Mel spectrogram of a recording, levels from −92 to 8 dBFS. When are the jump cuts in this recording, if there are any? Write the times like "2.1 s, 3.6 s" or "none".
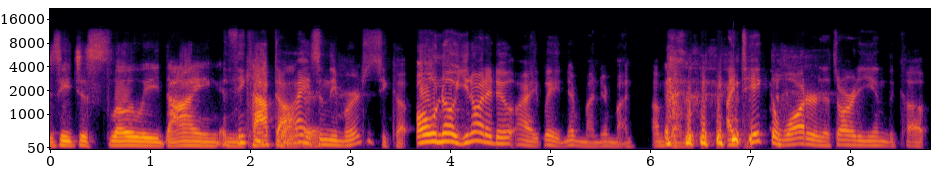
none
